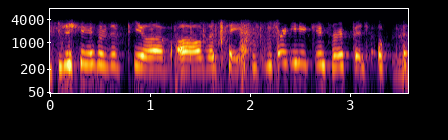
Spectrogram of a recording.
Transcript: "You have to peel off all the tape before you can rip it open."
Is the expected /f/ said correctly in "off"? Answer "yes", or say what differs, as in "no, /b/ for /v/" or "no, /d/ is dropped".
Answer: no, /p/ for /f/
